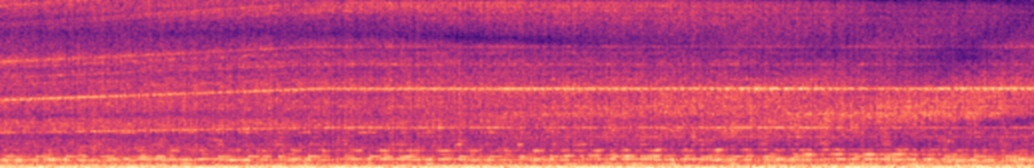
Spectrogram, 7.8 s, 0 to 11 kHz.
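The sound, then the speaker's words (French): The engine of reconnaissance ship VR-204 powering up for takeoff after undocking: a loud, steady roar of deep rumble with high whining tones layered over it, holding without a break and with no voices. “Puissance moteur”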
